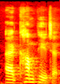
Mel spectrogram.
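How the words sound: The t is a crisp, clear t sound. "এটা ব্রিটিশরা বলবে"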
